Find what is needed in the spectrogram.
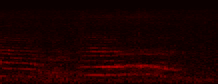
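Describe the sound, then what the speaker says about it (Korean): A baby cries somewhere outside, a faint, distant wavering wail that rises and falls over a couple of seconds beneath a quiet background hiss. "밖에서 애기가 울고 있어가지고"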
